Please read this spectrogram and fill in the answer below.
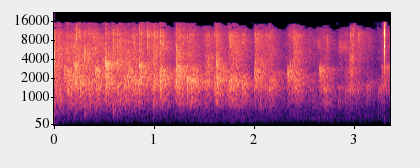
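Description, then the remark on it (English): A golf clap from several people: fast, dense hand claps that blend into a steady wash of applause, holding fairly loud for about three seconds with no talking over it. “Golf, go ahead, golf clap.”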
